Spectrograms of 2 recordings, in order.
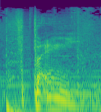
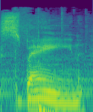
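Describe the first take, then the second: First: The word begins with a lisped TH sound. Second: The word begins with a plain S sound. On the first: "pronounced the letter S with like a TH, th sound" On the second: "instead of saying Spain"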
